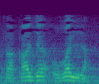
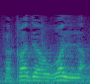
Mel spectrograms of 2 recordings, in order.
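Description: No difference in how they are said.

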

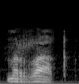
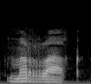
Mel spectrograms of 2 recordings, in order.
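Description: The two takes are said the same way.

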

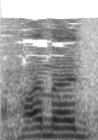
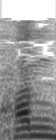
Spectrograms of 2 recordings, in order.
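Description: First: A vowel follows the m: Hamad. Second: No vowel follows the m: Hamd.

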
